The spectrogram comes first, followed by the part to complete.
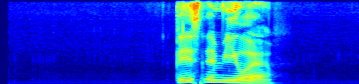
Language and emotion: Russian, positive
